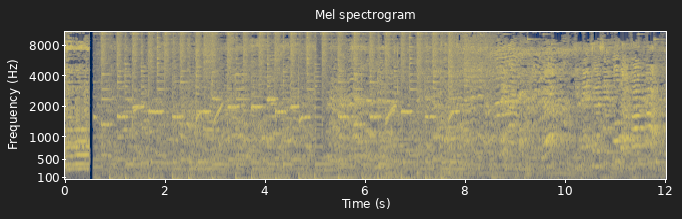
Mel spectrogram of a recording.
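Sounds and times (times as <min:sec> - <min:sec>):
crowd of children and women chattering: 0:00.0 - 0:12.0
faint music: 0:00.0 - 0:12.0.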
